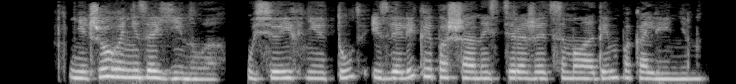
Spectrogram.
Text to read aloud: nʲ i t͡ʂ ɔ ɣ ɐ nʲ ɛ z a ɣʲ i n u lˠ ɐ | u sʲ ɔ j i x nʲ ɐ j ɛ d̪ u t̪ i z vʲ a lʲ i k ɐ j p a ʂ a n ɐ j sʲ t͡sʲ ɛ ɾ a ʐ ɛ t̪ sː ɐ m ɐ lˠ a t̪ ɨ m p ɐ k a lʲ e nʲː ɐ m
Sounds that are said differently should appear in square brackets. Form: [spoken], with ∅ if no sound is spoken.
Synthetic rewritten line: nʲ i t͡ʂ ɔ ɣ ɐ nʲ ɛ z a ɣʲ i n u lˠ ɐ | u sʲ ɔ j i x nʲ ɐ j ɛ [t̪] u t̪ i z vʲ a lʲ i k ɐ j p a ʂ a n ɐ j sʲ t͡sʲ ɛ ɾ a ʐ ɛ t̪ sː ɐ m ɐ lˠ a [d̪] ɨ m p ɐ k a lʲ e nʲː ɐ m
